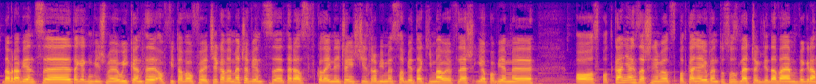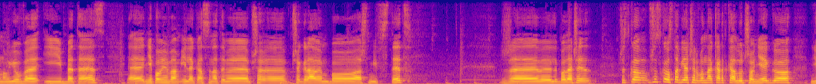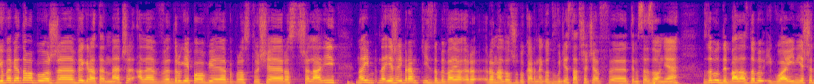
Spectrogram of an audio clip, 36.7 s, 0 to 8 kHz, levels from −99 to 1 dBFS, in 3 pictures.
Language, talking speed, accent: Polish, 155 wpm, native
